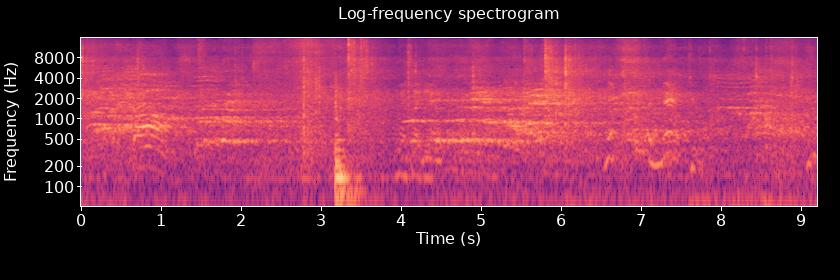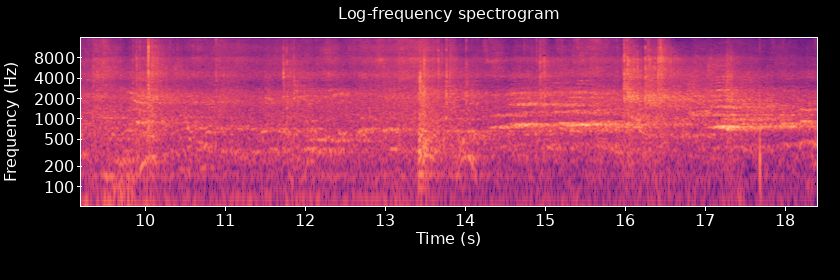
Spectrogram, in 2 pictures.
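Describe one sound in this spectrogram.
Children shout and call out in a large echoing rink.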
